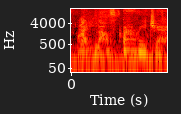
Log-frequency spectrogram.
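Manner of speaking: soft adoring whisper. Real, not acted. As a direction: breathe it like a secret. Fond aside about designer.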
